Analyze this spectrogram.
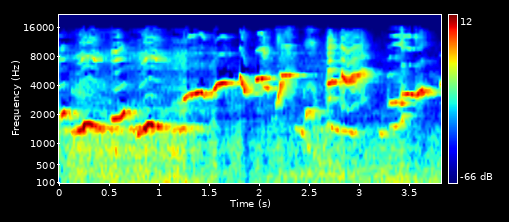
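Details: A four-month caged black-throated laughingthrush gives loud, fluty whistles. Short downslurred notes lead into long, high, steady tones and sharp upward sweeps.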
